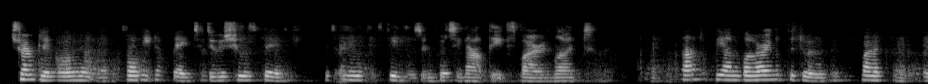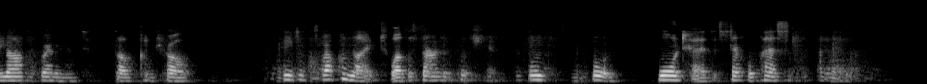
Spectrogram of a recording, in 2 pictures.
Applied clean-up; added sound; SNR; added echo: neural mask model DeepFilterNet 3.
